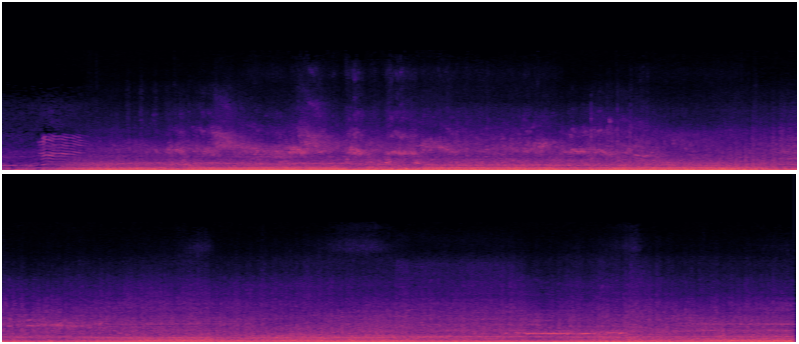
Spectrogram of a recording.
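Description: Racing kart engines buzz at speed on a track.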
